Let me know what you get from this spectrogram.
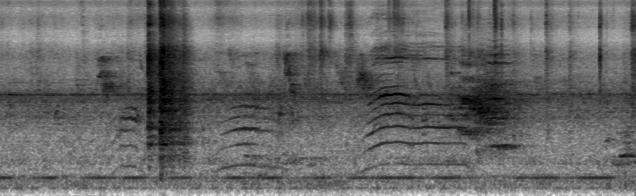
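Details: Loud, clear kitten meows, several overlapping arched cries in close sequence, with a sharp clatter early on and a steady low hum throughout.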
